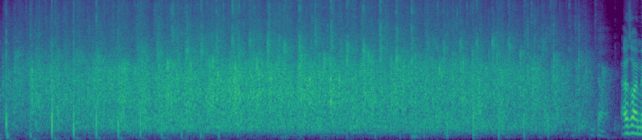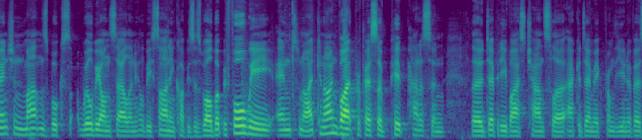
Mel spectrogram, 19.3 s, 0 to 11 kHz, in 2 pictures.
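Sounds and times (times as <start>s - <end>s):
audience applause: 0.0s - 9.2s
speech: 9.4s - 19.2s.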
